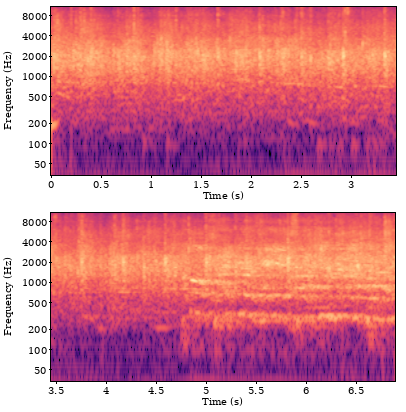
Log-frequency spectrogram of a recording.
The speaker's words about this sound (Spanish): Aplausa a Dios ahora.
